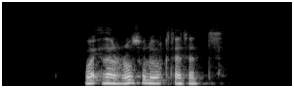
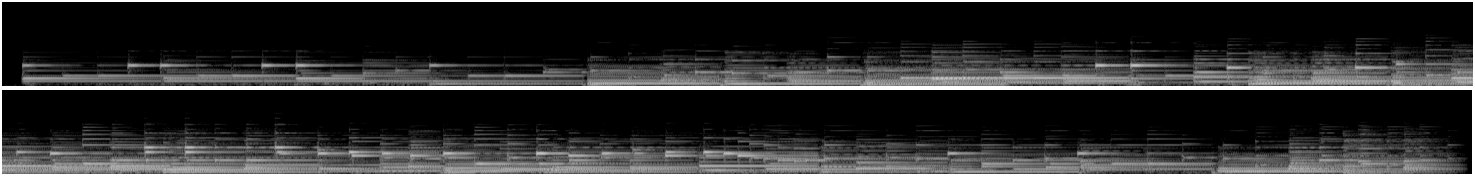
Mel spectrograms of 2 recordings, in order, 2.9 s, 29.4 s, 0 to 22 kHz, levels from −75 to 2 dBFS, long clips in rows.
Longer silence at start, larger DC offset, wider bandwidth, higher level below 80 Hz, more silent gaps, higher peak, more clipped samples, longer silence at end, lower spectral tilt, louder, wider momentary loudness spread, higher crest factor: first, 0.85 s vs 0.2 s; neither; first, 6 kHz vs 4.5 kHz; second, -68 dBFS vs -48 dBFS; neither; first, -4 dBFS vs -8 dBFS; neither; first, 0.75 s vs 0.1 s; second, -9 dB/octave vs -11 dB/octave; first, -20 LUFS vs -26 LUFS; second, 8 LU vs 11 LU; about the same, 18 dB vs 18 dB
